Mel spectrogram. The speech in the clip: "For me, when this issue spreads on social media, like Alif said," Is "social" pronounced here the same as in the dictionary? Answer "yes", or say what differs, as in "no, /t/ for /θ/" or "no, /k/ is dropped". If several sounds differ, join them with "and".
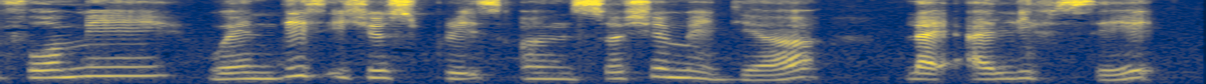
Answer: yes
